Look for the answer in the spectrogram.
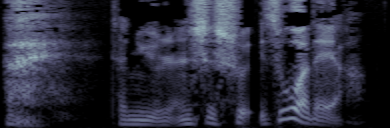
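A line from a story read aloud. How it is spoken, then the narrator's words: Long sigh. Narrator (Chinese): 长叹一口气说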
